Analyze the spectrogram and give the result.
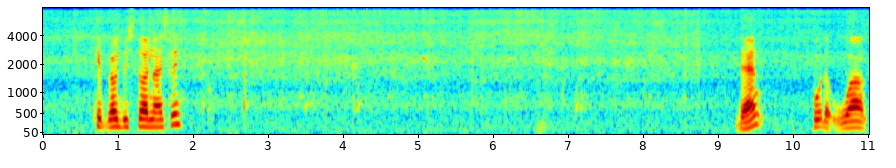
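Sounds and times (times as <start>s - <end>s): chicken frying in hot oil: 0.0s - 11.0s
chopsticks ticking: 0.4s - 7.4s.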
